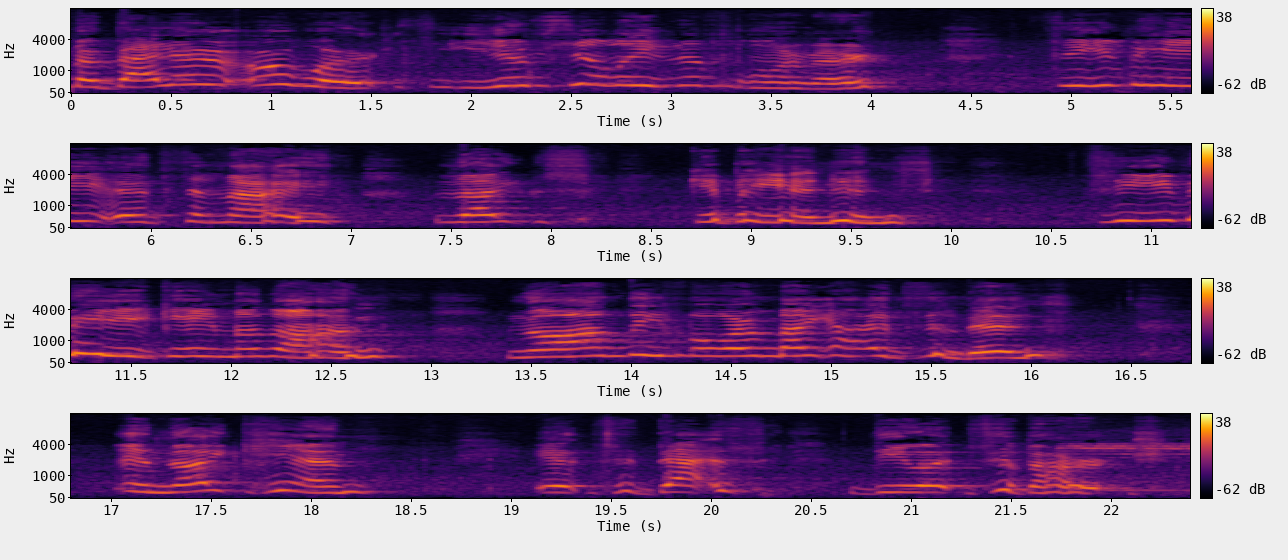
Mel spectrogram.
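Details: Dysarthria from cerebral palsy in an adult woman, a counselor, who describes her speech as having a "CP accent"; real, not acted.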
